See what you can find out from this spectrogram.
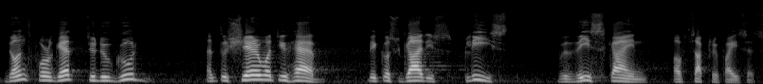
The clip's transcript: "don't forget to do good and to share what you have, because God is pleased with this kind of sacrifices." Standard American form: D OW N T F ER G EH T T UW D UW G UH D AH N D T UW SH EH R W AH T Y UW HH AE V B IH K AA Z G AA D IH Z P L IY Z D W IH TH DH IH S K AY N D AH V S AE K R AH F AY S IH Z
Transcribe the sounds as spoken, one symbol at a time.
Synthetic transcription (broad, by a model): D OW N T F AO G EH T T UW D UW G UH D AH N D T UW SH EH R W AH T Y UW HH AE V B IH K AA S G AA D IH S P L IY S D W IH DH IH S K AY N D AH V S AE K R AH F AY S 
